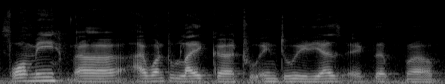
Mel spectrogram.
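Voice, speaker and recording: A man studying English, talking on a student podcast in hesitant, non-native English with many pauses. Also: steady tone, gravelly. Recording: noisy amateur recording with rumble.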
